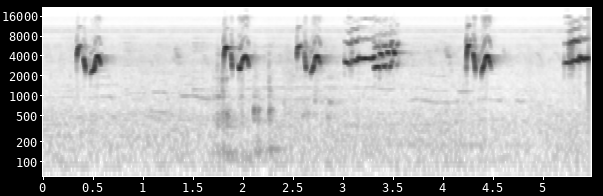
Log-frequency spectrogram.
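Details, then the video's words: Oriental magpie-robin song, used to make other magpie-robins aggressive. Short high whistled phrases come in bursts about a second apart, some with quick chattery twists. A faint low rumble runs underneath. "suara burung kacer gacor ini paling ampuh buat terapi burung kacer agar emosi"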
